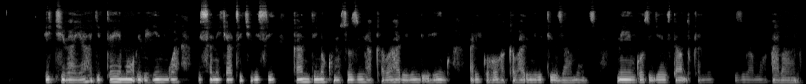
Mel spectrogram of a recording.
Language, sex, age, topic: Kinyarwanda, male, 18-24, agriculture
